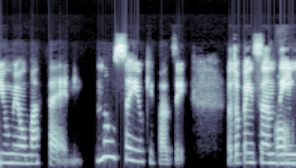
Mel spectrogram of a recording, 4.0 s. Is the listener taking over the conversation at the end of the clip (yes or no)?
no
